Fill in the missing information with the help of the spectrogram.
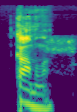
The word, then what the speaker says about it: Kamala: Even if Kamala got arrested, Kamala. – Kamala, right. I was so good for so long. Like a whole year I said her name right.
